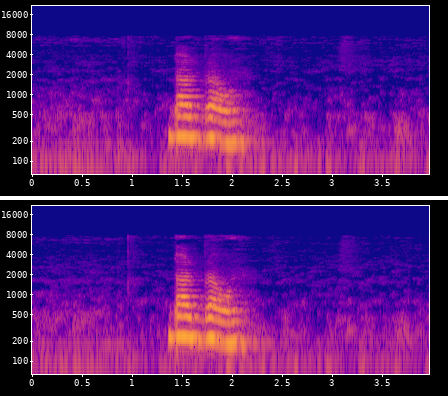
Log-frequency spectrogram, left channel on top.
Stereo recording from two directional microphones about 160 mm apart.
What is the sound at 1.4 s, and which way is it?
Speech, 45° right (ahead or behind).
